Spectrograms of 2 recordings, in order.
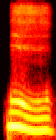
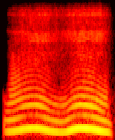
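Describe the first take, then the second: First: A plain rounded vowel with no lip pressure. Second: A w sound with pressure on the lips. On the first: The speaker calls it wrong. "I can circle the lips and say ooh, but this is incorrect" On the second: The speaker calls it right. "You have to say woo woo woo"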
